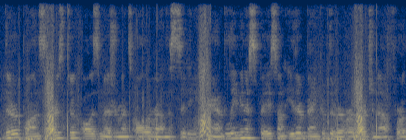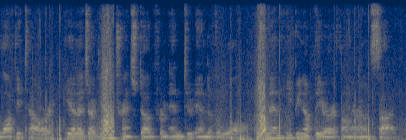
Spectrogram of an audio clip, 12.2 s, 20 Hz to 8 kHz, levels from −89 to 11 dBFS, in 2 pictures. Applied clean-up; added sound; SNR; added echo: none; Zipper (clothing); 2 dB; reverberation time 0.3 s.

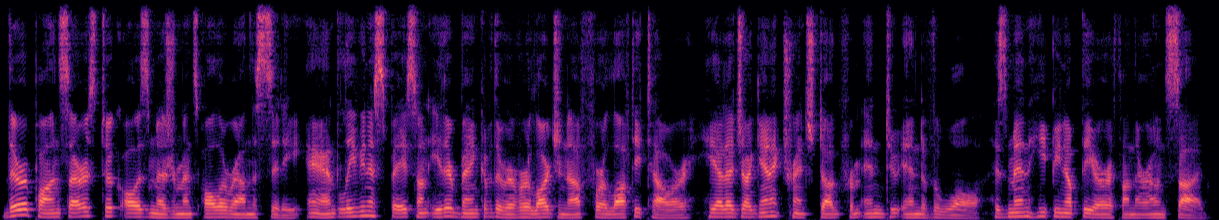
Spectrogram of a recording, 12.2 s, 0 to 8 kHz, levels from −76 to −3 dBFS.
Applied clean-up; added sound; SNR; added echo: none; none; none; none.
